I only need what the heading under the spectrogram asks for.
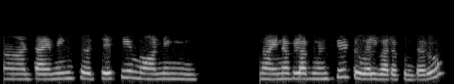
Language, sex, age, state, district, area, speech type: Telugu, female, 18-30, Telangana, Medak, urban, conversation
